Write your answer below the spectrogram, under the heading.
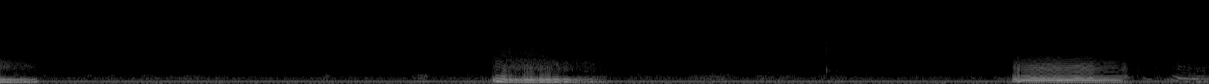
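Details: Asleep on a futon, Pomeranian Suama lets out two heavy, growly snores about five seconds apart, each lasting roughly a second, between stretches of quiet with a faint, steady low hum.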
